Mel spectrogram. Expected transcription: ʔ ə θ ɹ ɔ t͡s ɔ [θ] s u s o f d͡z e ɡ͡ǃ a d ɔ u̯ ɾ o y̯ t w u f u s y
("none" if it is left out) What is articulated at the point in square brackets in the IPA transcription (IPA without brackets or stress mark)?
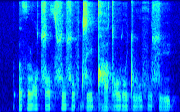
θ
